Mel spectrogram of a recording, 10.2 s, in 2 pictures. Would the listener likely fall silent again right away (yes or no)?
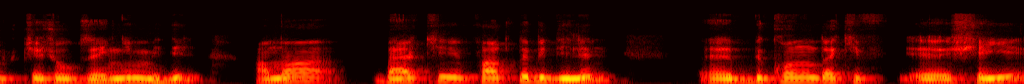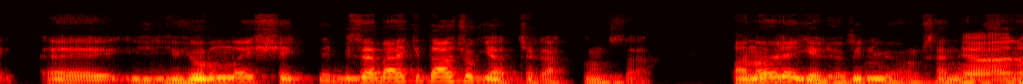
no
